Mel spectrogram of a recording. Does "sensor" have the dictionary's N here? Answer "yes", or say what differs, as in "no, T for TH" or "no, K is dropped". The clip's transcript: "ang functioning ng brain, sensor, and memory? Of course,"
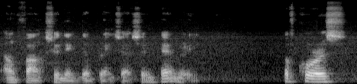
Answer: no, N is dropped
